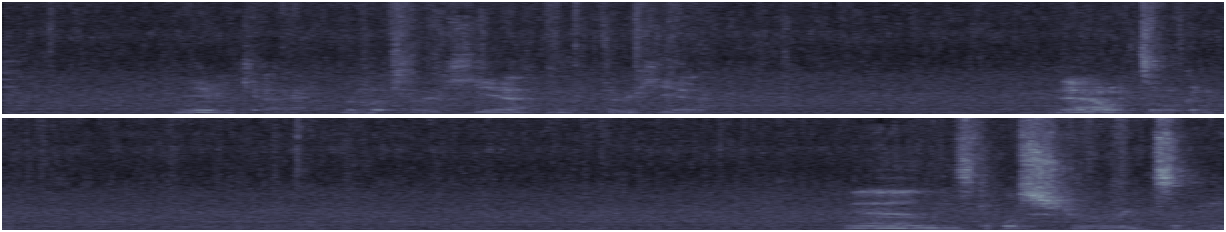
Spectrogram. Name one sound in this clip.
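A paintbrush dabs and strokes softly on canvas.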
